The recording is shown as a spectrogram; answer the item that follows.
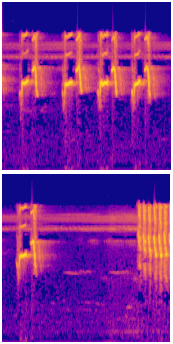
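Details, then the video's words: White-rumped shama singing a fill-rich master song for training: five repeated sharp, high double-noted chirps at about half-second intervals, then a burst of fast high trilling. "MASTERAN MURAI BATU GACOR !!! FULL ISIAN LANGSUNG EMOSI !"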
